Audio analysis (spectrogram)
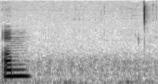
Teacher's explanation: میم دونوں ہونٹوں کے سوکھے حصے سے ادا ہوتا ہے. میم پر جزم ہے اور جزم کو پچھلے والے حرف کے ساتھ ملا کر پڑھیں گے.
